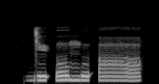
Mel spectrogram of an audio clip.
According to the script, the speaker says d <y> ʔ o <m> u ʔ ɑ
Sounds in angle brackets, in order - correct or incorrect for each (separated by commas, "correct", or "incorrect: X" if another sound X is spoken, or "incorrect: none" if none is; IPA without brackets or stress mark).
correct, correct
